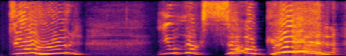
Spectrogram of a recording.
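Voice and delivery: very high, slow, drawn-out shout; excited shout. Acted. Friend hyping a man after his makeover, excited shout. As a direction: holler it high, stretching the words. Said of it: "he comes in and he's like".

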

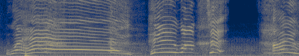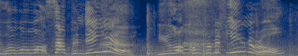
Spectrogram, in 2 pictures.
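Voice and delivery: loud, high party-starter's holler; rowdy shouting. Acted. Organiser finding the mums subdued, loudly rowdy.

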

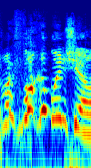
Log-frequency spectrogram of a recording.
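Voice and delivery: high, outraged wail. Retold or imitated. Friend to puncher, outraged wail. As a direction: moan it in disbelief over the glass. Friend pissed about windshield.

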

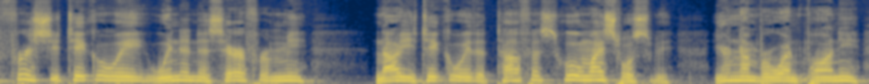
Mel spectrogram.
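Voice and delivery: indignant. Retold or imitated. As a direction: let the grievance build with each question. Complaining his role was taken.

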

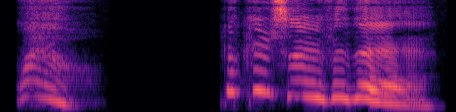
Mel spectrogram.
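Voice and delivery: high, bright exclamation; excited surprise. Acted. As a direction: spot old friends across the camp. She exclaims, spotting friends.

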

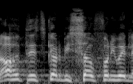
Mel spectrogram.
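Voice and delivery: high, fast gleeful build-up; excitedly talking up a show; excited hype. Retold or imitated. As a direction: re-enact eager hyping, rushed and high-pitched. Re-enacts hyping it to someone.

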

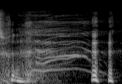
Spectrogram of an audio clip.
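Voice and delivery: high burst of laughter; real laugh. Real, not acted. Host laughing after reading ahead in the ad, real laugh. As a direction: crack up helplessly mid-read. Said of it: "sorry, I laughed 'cause I read ahead".

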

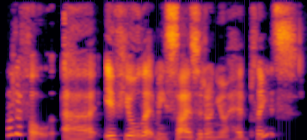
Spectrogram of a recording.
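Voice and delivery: bright shop lady pleased with a sale; lightly voiced haberdasher.

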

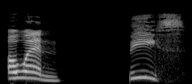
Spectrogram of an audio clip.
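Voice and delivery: loud, hammed-up bad Welsh accent calling names. Shown as a demonstration. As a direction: yell the names in a clumsy mock Welsh accent. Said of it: "in a Welsh accent that's very bad".

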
